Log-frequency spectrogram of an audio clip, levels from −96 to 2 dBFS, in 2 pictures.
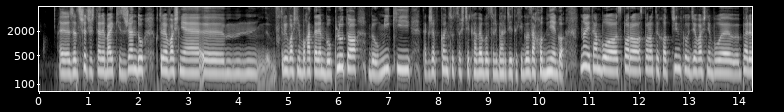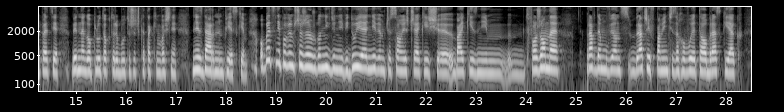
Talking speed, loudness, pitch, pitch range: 160 wpm, -20 LUFS, 210 Hz, 195-230 Hz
